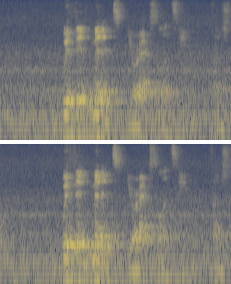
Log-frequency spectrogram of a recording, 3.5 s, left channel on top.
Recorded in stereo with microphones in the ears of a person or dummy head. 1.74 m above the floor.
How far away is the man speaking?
About 1.5 m.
